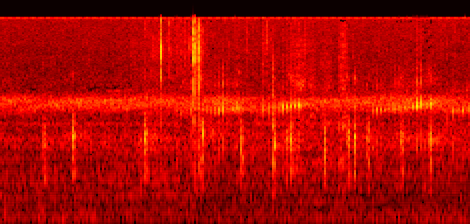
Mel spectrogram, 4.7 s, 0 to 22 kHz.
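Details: A spring swamp at Heartland Forest, Ontario, April 2, 2022, with hundreds of frogs including Spring Peepers, Wood Frogs and Eastern Chorus Frogs: continuous shrill trilling overlaid by irregular short clucking notes and a few piping peeps.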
